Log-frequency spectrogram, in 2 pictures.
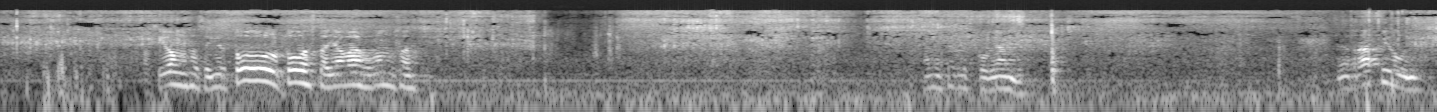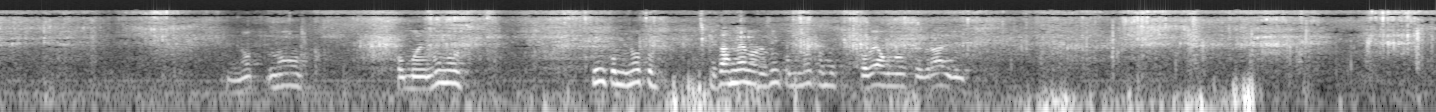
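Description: A broom brushes softly across wet concrete.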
